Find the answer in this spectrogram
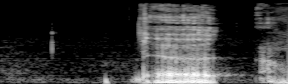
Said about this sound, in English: That's a nice burp for y'all.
